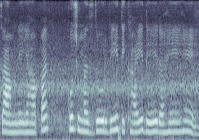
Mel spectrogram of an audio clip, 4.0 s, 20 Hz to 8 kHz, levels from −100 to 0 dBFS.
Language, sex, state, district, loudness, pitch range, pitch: Hindi, male, Rajasthan, Jaipur, -17 LUFS, 195-225 Hz, 205 Hz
